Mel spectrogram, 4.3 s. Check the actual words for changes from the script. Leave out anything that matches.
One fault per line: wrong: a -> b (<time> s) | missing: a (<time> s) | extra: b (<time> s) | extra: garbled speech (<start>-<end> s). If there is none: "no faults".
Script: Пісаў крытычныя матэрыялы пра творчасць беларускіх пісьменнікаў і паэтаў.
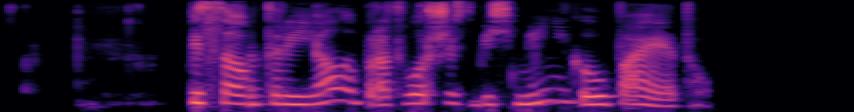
missing: крытычныя (1.2 s)
missing: беларускіх (2.4 s)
